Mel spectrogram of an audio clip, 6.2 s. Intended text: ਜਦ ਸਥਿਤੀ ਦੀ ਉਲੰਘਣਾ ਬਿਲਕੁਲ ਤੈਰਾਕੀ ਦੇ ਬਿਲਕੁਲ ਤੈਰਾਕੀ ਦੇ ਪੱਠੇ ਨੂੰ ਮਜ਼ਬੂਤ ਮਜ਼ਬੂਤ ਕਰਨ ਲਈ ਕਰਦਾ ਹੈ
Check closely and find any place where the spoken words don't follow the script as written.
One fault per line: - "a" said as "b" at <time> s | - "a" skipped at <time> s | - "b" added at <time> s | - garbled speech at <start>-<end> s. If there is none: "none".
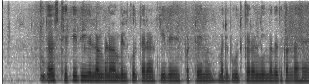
- "ਬਿਲਕੁਲ ਤੈਰਾਕੀ ਦੇ" skipped at 3.5 s
- "ਮਜ਼ਬੂਤ" skipped at 4.8 s
- "ਮਦਦ" added at 5.3 s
